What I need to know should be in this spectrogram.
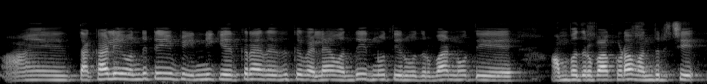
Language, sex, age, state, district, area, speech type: Tamil, female, 60+, Tamil Nadu, Krishnagiri, rural, spontaneous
